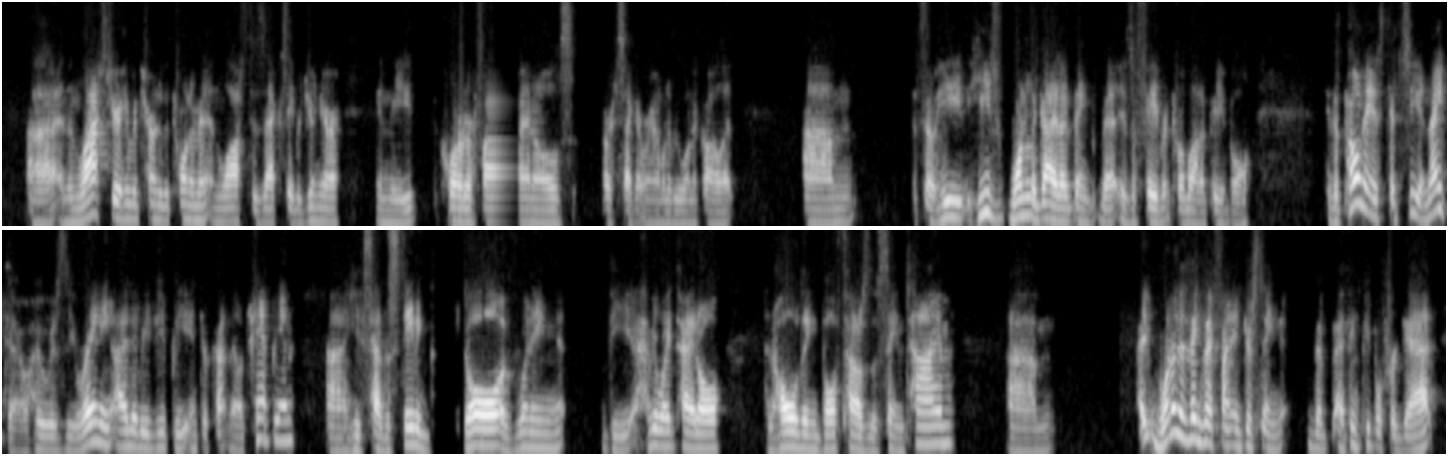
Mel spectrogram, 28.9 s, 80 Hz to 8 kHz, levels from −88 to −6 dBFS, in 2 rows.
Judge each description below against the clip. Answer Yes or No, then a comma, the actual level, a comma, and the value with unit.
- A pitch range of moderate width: Yes, average, 4.7 semitones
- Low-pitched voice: No, medium, 145 Hz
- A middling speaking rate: Yes, average, 190 wpm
